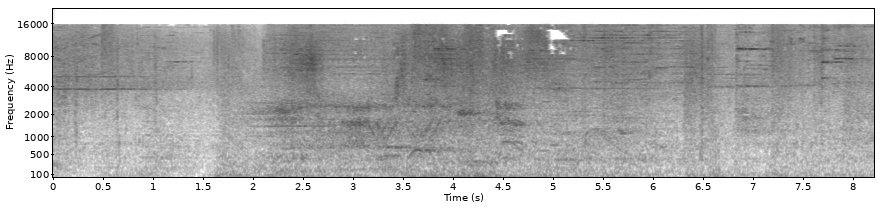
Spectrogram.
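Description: Short combat hits thud and clash.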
